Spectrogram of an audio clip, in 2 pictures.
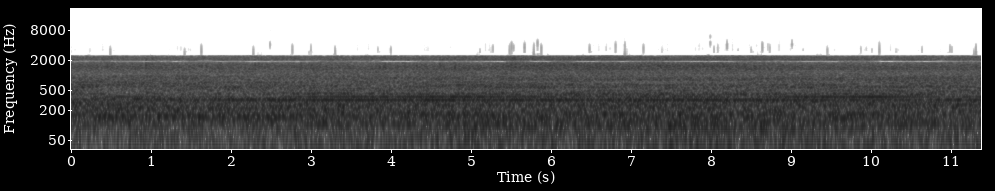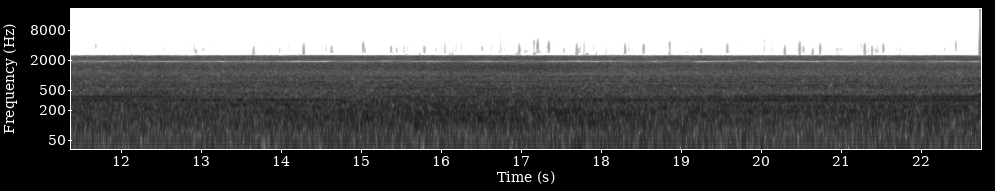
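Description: Corded electric leaf blower running steadily, blowing leftover litter and dust out of a chicken coop: an even rush of air over a steady motor hum. The sound is slowed down with the slow-motion footage, so it is low and dull with no high end.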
